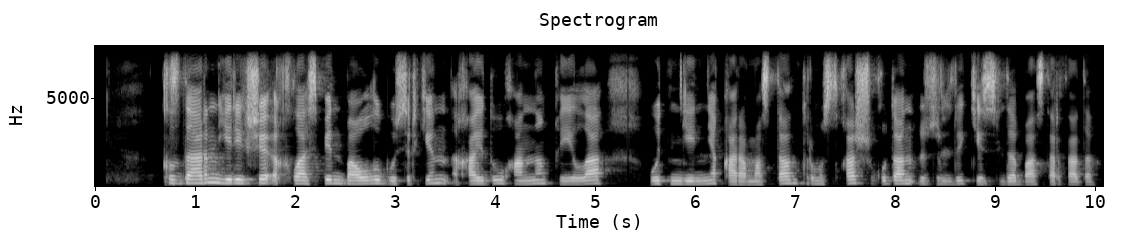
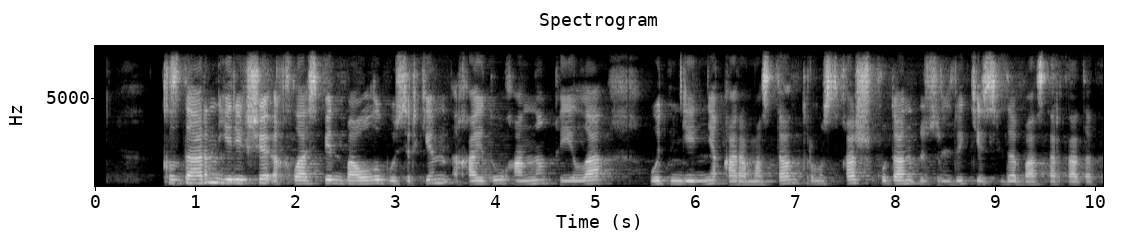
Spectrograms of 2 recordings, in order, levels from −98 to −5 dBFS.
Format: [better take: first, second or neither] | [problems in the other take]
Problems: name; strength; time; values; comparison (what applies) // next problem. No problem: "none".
first | room echo; dies away in 0.5 s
